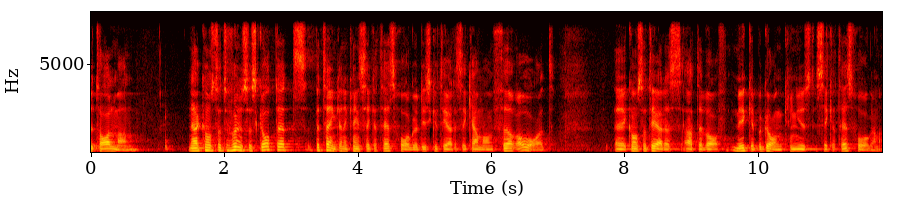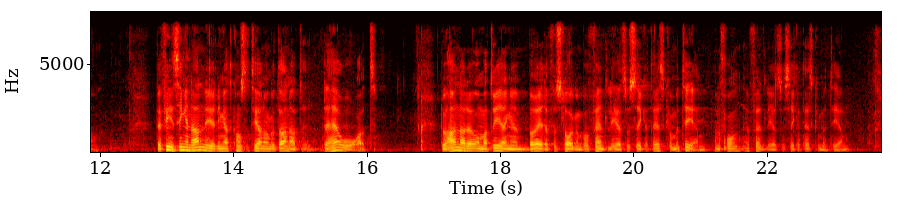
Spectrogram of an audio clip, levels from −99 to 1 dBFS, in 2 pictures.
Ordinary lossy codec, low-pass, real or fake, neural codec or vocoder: none; 7.2 kHz; real; none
